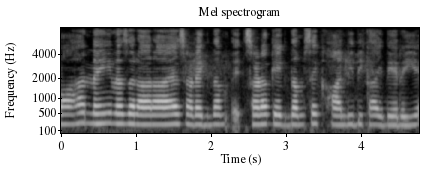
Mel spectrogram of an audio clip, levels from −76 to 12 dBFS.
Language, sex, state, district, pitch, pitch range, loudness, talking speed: Hindi, female, Haryana, Rohtak, 225 Hz, 220-235 Hz, -14 LUFS, 200 wpm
